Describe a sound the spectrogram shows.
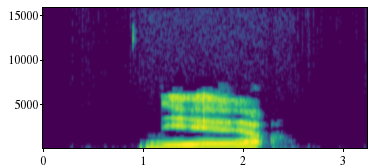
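A young woman hums a long note close to a microphone.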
